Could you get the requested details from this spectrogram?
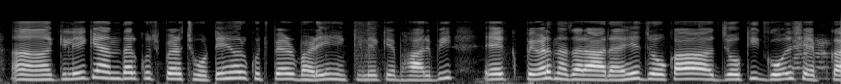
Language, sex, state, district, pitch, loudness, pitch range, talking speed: Hindi, female, Bihar, Jahanabad, 240 Hz, -15 LUFS, 225-260 Hz, 220 wpm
